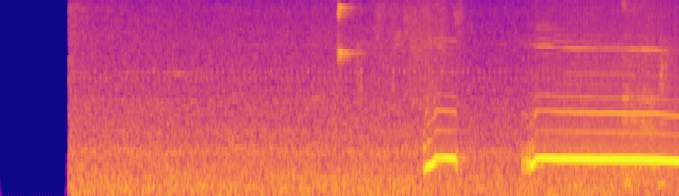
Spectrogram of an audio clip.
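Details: Kept puter pelung dove calling: after a quiet stretch with faint background hiss, a short clipped note is followed by the start of a long, steady, mellow held note that runs to the end.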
